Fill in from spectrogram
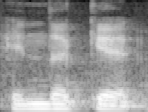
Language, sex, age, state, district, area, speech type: Kannada, male, 30-45, Karnataka, Mandya, rural, read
